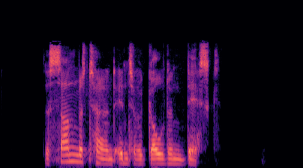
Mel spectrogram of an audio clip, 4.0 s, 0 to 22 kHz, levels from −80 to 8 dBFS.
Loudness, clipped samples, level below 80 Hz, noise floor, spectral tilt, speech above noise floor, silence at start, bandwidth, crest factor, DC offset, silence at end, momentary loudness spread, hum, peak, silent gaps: -17 LUFS; under 0.1%; -62 dBFS; -84 dBFS; -3 dB/octave; 67 dB; 0.6 s; 8.4 kHz; 18 dB; under 0.1%; 1.15 s; 6 LU; none; -2 dBFS; none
